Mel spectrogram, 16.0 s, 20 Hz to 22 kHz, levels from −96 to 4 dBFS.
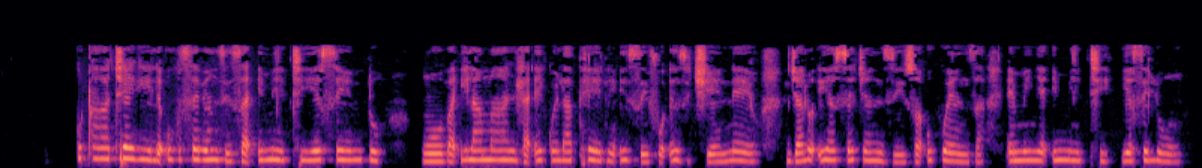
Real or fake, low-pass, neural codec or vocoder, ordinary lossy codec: real; 7.2 kHz; none; MP3, 32 kbps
